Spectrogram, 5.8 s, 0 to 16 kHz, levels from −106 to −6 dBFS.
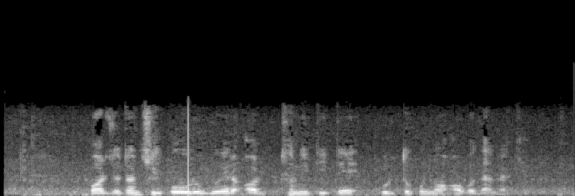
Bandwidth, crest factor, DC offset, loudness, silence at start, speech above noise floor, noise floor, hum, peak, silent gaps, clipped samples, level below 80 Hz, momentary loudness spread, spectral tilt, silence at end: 7.4 kHz; 16 dB; under 0.1%; -15 LUFS; 0.35 s; 23 dB; -37 dBFS; none; 0 dBFS; none; under 0.1%; -56 dBFS; 11 LU; -7 dB/octave; 0.7 s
